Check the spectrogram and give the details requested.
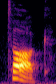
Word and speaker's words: talk: the first bullet point the letter L is silent in certain words like talk half there is no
